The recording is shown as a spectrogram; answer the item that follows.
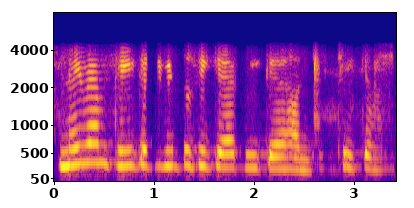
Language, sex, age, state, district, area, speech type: Punjabi, female, 30-45, Punjab, Fazilka, rural, conversation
